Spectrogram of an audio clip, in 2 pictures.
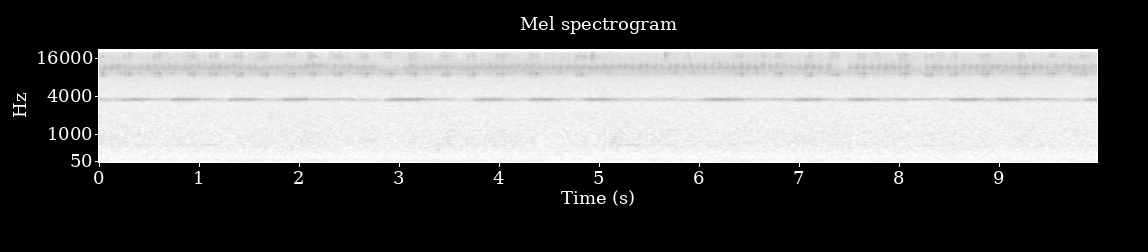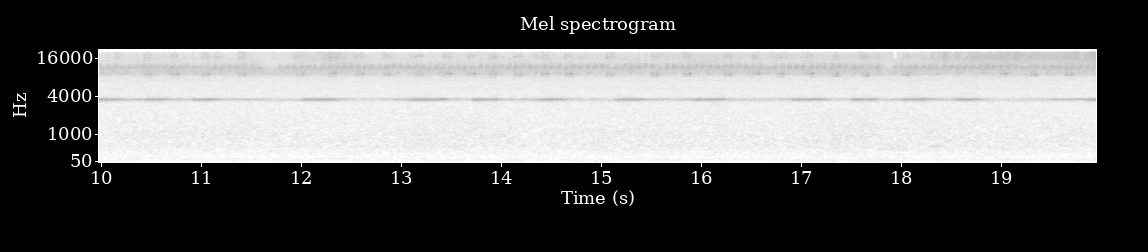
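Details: Night chorus of crickets in the south of Crimea, steady and high-pitched with gently pulsing bursts, accompanied by a faint very high insect shrill and a low murmur of night breeze.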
